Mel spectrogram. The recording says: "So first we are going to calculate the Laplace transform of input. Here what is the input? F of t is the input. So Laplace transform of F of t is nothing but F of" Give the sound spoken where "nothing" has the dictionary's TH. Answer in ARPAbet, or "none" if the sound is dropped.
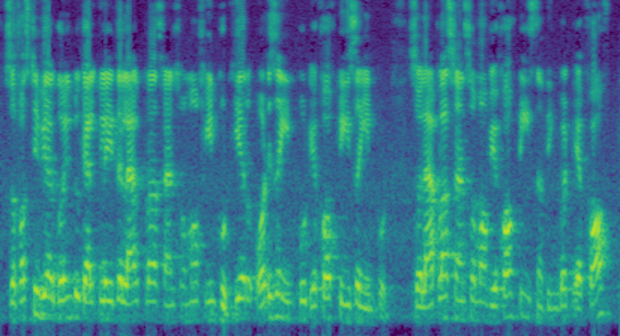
T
